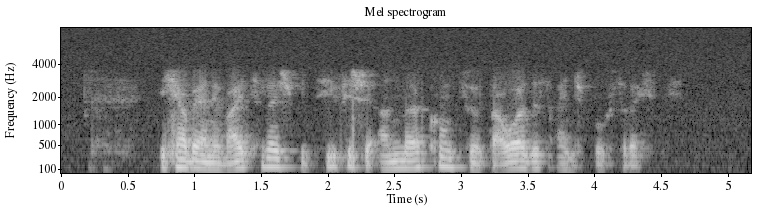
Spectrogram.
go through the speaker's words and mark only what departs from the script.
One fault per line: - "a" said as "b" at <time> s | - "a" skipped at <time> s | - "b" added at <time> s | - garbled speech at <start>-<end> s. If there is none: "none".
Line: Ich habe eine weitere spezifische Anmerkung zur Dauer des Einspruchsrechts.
none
